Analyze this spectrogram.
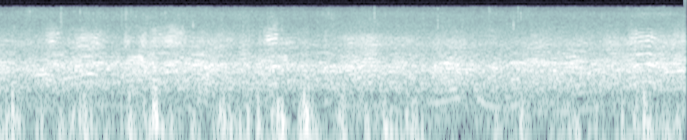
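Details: Hundreds of snow geese landing on Cayuga Lake; a dense, loud chorus of overlapping honking and yelping calls fills the whole clip without a break.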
